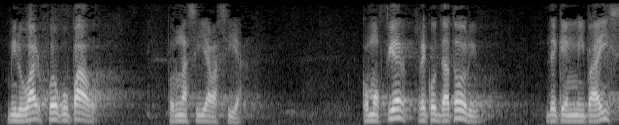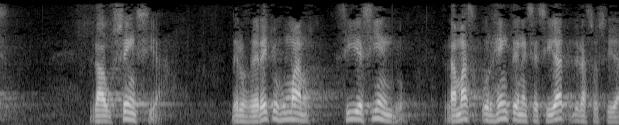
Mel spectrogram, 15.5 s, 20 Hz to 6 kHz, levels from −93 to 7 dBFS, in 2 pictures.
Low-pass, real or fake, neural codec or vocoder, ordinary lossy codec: 5.4 kHz; real; none; none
